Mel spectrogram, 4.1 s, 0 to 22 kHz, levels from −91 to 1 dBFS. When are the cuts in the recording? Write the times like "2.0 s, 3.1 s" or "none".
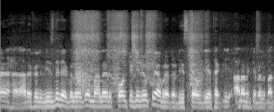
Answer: none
